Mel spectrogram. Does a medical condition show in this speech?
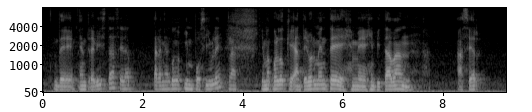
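Yes: stuttering; lifelong stuttering, more marked until about 30 to 31, breathing-technique course and self-acceptance helped; age 34, still stutters at times, milder since course; occasional blocks, may look nervous, flows better when not hiding it; here prolonged sounds, blocks.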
